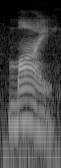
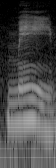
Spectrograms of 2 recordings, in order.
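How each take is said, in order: First: "my" said with an open "ai" glide; wrong vowel in MY. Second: "May" said with an "ay" glide; correct vowel in MAY. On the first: Teacher showing students their misreading, "my" with an "ai" vowel. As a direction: say "my" to rhyme with "eye". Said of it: "bacanya itu my". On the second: Teacher correcting students' misreading, "May" with an "ay" vowel. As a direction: say "May" to rhyme with "day". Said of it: "ini bacanya bukan my". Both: Shown as a demonstration.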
